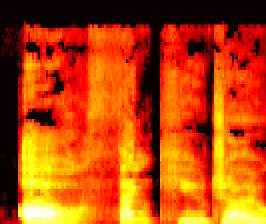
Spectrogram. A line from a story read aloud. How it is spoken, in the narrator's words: cried Silky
